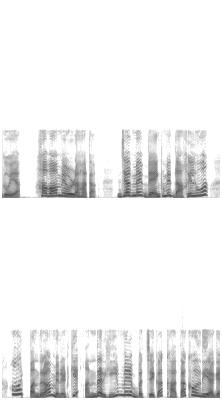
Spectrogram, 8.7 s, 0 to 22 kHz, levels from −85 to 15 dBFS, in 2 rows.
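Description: No technical faults are audible.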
